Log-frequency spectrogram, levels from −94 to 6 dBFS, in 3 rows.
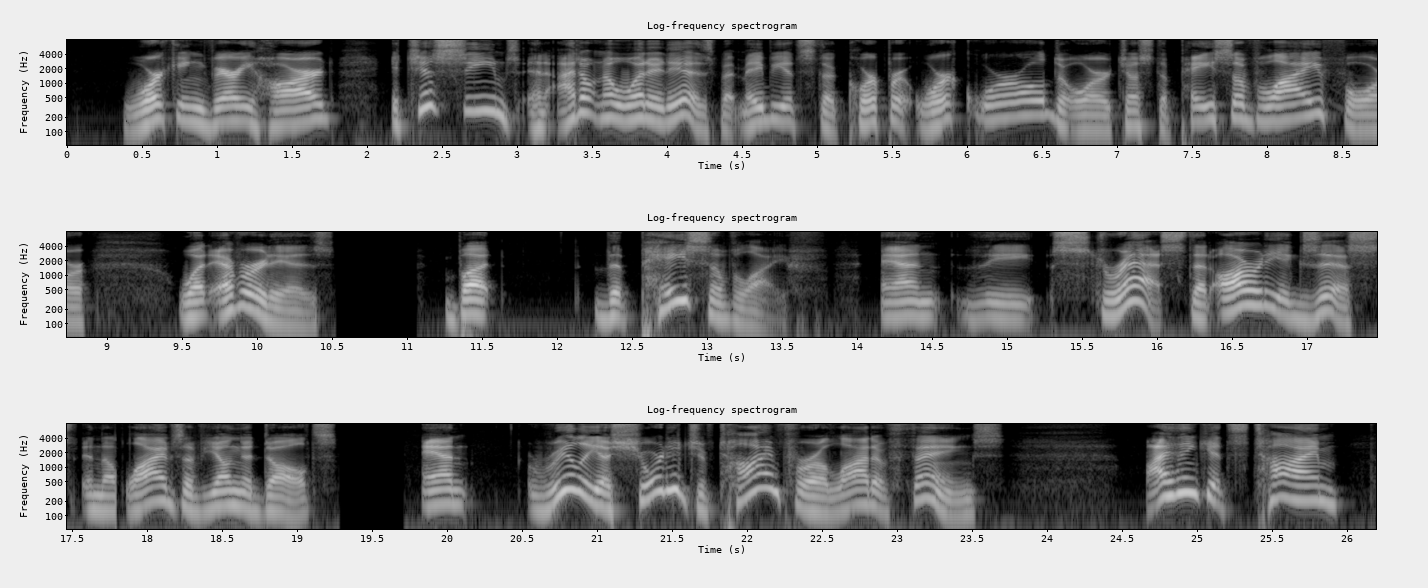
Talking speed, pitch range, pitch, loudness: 140 wpm, 120-185 Hz, 145 Hz, -26 LUFS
